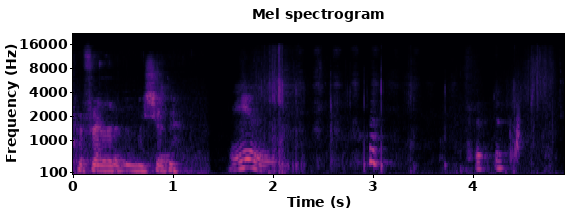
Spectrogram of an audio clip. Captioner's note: cracking up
